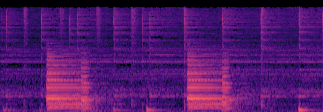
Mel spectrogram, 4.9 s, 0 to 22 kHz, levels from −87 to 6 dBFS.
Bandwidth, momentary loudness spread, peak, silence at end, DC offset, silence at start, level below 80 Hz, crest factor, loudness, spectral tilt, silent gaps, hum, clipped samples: 17 kHz; 13 LU; -10 dBFS; 0 s; under 0.1%; 0 s; -50 dBFS; 22 dB; -31 LUFS; -3.5 dB/octave; none; none; under 0.1%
